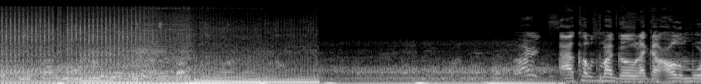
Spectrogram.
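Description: Deep, heavy bass music booms loudly from car speakers.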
